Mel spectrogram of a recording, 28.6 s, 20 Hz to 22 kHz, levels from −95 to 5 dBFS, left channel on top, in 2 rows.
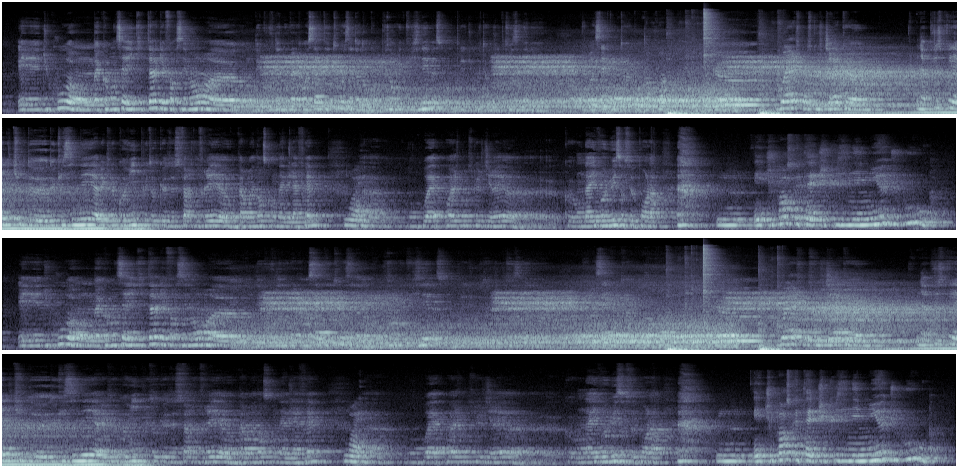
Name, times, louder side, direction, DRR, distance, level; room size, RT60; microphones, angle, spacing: voice 1, 0.2-8.2 8.7-10.1 10.5-13.1 13.7-19.1 19.7-24.8, left 2 dB, 35° left, 1 dB, 0.3 m, -26 dB
sound 1, 3.4-11.0 11.3-16.4, equal, 40° right, 0.6 m, -24 dB
sound 2, 3.8-6.3 7.3-9.7 10.8-13.2, equal, 15° left, 0.8 m, -35 dB
voice 2, 19.4-19.8 25.0-28.3, equal, 85° right, -1 dB, 0.5 m, -25 dB
2.6 x 2.4 x 2.6 m, 1.4 s
head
